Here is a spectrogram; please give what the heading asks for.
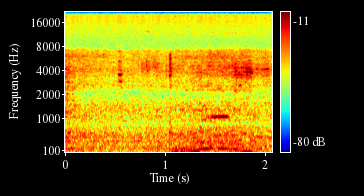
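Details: Honda Civic FD 1.8 at idle after replacing worn engine supports that caused vibration felt in the cabin: smooth, low engine hum with no knocking, rattling or heavy shaking; normal idle.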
